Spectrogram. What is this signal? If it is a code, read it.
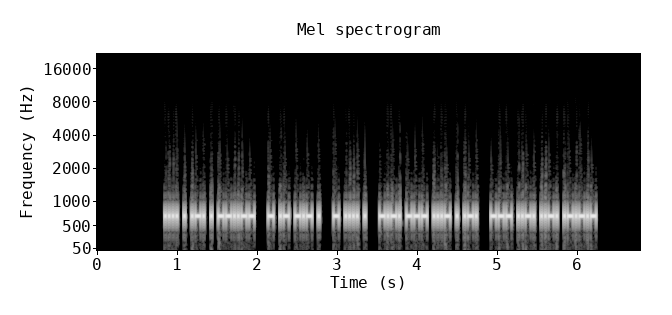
Morse code, heard as a keyed tone, about 53 wpm, 700 Hz. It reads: HERE, TAKE THE COVER OFF.
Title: Sentences from Top 1000 Words - Review Part 1 - 50wpm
